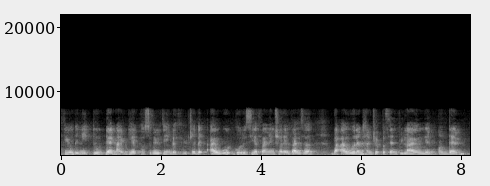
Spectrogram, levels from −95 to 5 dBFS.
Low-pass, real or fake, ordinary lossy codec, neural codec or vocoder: 7.2 kHz; fake; none; codec, 44.1 kHz, 2.6 kbps, SNAC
